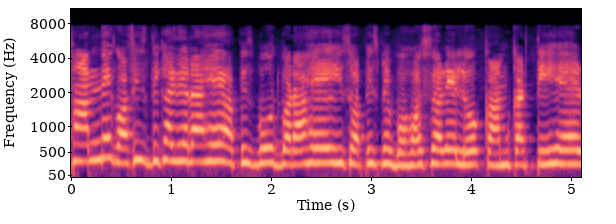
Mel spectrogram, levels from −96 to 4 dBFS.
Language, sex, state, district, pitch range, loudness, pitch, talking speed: Hindi, female, Bihar, Samastipur, 265-315 Hz, -13 LUFS, 280 Hz, 235 wpm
